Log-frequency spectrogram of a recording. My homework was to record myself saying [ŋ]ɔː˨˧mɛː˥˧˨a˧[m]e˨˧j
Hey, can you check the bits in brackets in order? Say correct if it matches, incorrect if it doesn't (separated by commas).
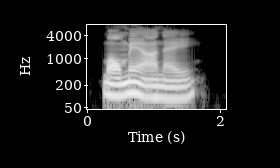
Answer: incorrect, incorrect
